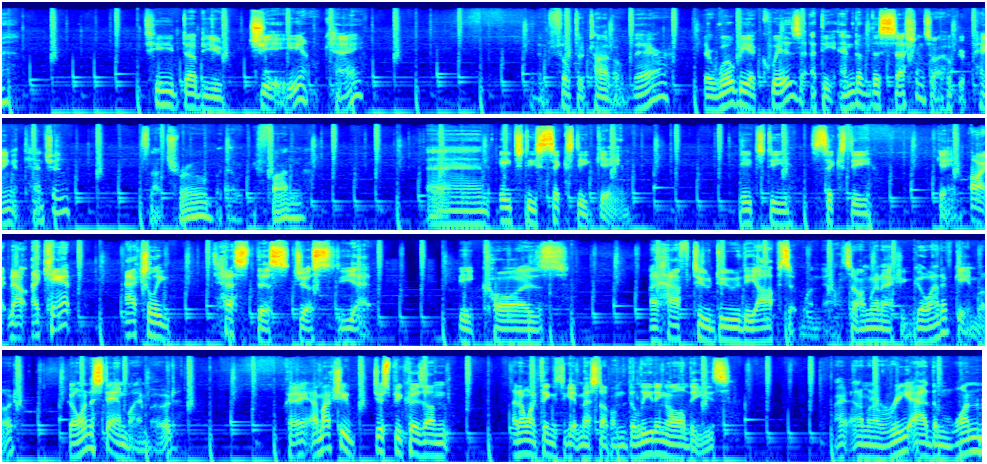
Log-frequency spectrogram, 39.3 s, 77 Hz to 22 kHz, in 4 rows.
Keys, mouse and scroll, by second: 0.6 click, 1.7 shift+w, 2.5 shift+v, 4.9 click, 7.0 click, 8.4 click, 10.7 click, 12.4 click, 14.6 click, 15.9 click, 16.9 shift+d, 18.8 space, 19.7 click, 28.8 click, 29.7 click, 30.0 click, 31.2 click, 33.7 click, 33.7 right click, 34.5 click, 34.5 right click, 35.2 click, 35.2 right click, 35.6 click, 35.6 right click, 36.1 click, 36.1 right click, 37.0 click, 38.2 click.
